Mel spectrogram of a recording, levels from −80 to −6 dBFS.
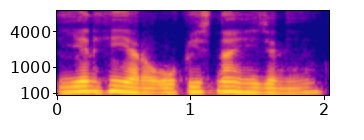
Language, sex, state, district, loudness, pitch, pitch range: Chakma, male, Tripura, Dhalai, -15 LUFS, 125 Hz, 115-140 Hz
